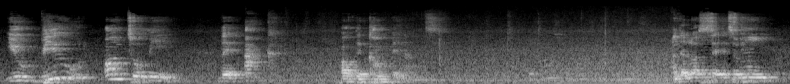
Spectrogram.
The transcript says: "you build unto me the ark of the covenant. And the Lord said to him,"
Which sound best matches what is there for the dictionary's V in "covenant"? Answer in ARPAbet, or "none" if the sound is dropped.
P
